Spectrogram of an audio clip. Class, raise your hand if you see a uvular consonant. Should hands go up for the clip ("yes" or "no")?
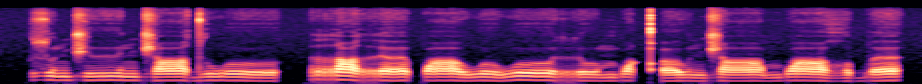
yes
